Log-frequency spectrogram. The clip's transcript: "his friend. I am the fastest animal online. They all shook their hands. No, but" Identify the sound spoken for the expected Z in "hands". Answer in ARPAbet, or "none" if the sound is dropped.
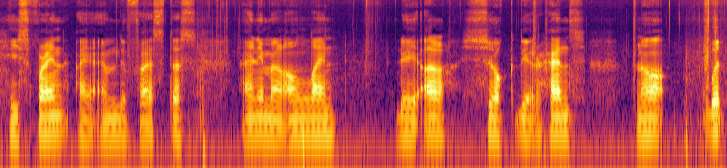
S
